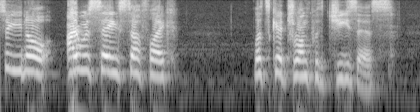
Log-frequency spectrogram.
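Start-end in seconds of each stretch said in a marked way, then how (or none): 2.5-3.9 chatty put-on British accent laid over own voice. Retelling an under-the-breath tic during quiet time in church: British accent. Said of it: "and it's always in a British accent".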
